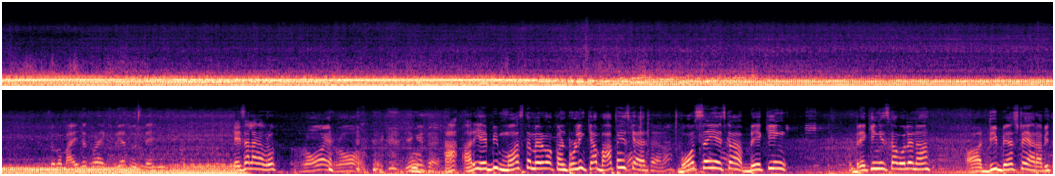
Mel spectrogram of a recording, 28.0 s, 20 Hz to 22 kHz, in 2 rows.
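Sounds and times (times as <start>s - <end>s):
motorcycle engine running: 0.0s - 17.6s.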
